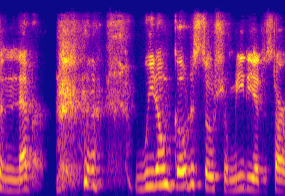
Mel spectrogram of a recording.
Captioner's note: laughs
